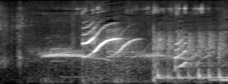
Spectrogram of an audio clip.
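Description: A high whistle-like tone that swoops upward a few times, like a comic sound effect, then background music with a fast steady beat starting about halfway through.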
